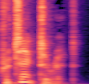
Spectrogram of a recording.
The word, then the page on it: protectorate: British English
